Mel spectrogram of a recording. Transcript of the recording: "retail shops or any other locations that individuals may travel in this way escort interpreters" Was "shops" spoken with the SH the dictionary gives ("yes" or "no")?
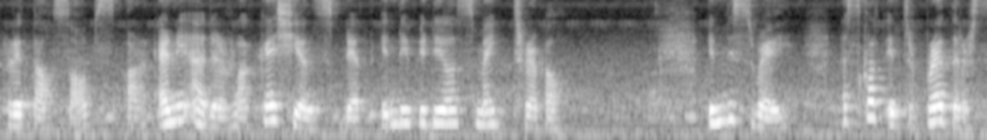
no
